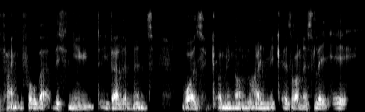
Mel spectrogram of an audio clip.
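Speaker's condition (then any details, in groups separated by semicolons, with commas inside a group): Cerebral palsy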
